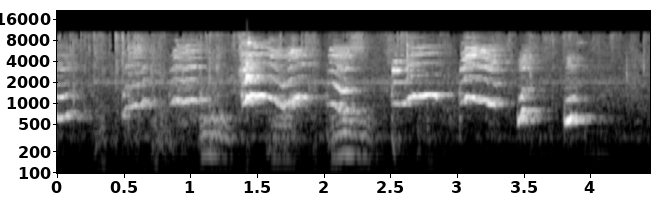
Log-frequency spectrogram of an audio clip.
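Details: Cardigan Welsh Corgi puppies of the C-litter playing with a cat: a run of high, wavering whines and yelps, rising and falling, several in quick succession over four seconds.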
